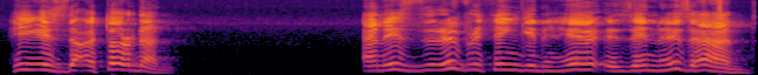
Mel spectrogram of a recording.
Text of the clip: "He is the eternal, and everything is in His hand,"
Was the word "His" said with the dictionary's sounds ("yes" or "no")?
yes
